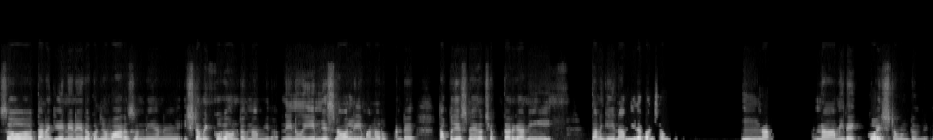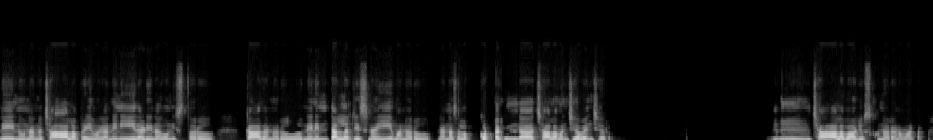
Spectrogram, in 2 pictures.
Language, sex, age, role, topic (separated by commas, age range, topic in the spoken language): Telugu, male, 25-29, guest, మీ ఇంట్లో ప్రేమను ఎలా చూపించేవారు?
